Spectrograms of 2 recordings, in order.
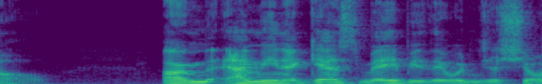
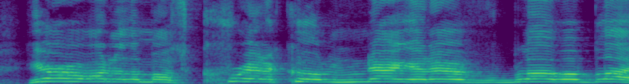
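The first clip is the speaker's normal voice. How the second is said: mock critic; 11 semitones higher, 6 dB louder than usual. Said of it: "when the guy is".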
